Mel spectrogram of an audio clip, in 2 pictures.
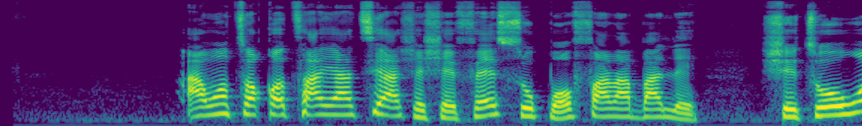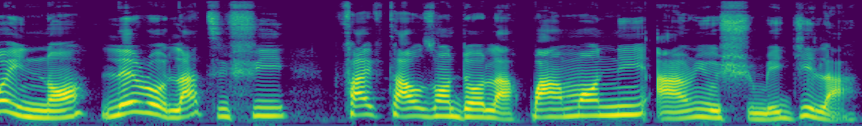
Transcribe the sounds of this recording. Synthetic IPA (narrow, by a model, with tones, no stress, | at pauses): a˨w̃ɔ̃˧tɔ˧kɔ˧ta˧ja˧ti˦a˨ʃɛ˨ʃɛ˨fɛ˨˦so˧k͡pɔ˨˦fa˧ɾa˧ba˧lɛ˨ | ʃe˨to˨˦wo˦i˦˨nã˨˦le˦ɾo˦˨la˨˦ti˧fi˧ | fa˦i˦vta˦wzɔ̃˦dɔ˧la˨k͡pa˧˦mɔ̃˦nĩ˦a̰˦˨˦ɾ̃ĩ˧o˧ʃu˨me˨˦d͡ʒi˦˨la̰˨˦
